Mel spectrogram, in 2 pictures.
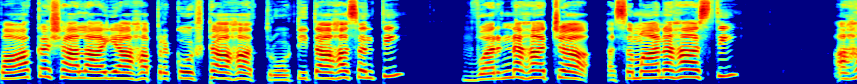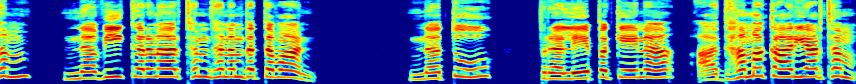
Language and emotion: Sanskrit, angry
